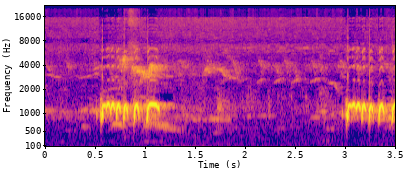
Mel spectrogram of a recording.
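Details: Zebra dove owned and kept as a songbird, just starting to sing: two short bursts of fast clipped rolling notes about two and a half seconds apart, with soft background hiss and faint chirps.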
